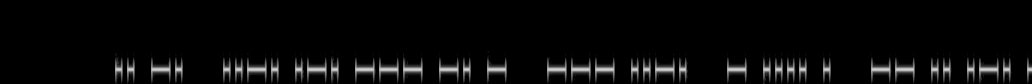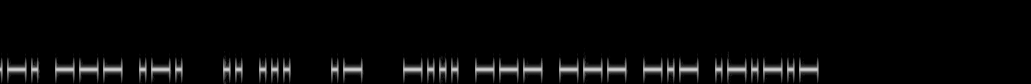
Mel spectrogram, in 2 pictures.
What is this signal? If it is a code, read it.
Morse code, heard as a keyed tone, about 20 wpm, 700 Hz. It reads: IN FRONT OF THE MIRROR IS A BOOK.
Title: Sentences with 4-Word Phrases - Spoken Beginning - 20wpm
